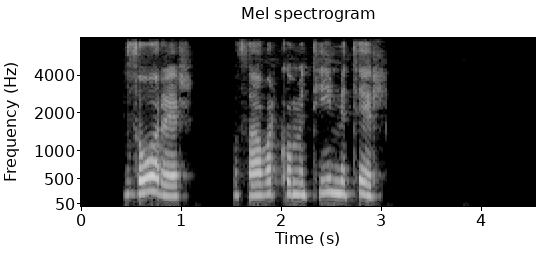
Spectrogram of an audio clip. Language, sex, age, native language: Icelandic, female, 30-39, Icelandic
